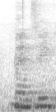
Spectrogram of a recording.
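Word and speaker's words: Lindsey: can you just say your name again and spell it lindsy um l i n DS e y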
